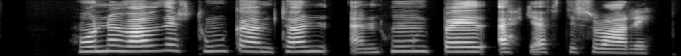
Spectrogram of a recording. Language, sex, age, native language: Icelandic, female, 18-19, Icelandic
